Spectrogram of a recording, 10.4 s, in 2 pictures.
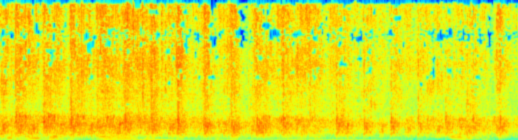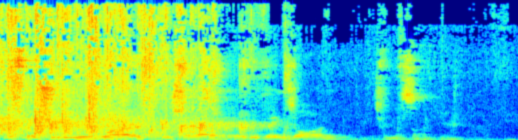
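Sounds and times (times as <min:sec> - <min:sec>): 
Christ Church congregation applause welcoming a visiting pastor: 0:00.0 - 0:08.4
speech: 0:00.4 - 0:01.7, 0:04.5 - 0:09.8.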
